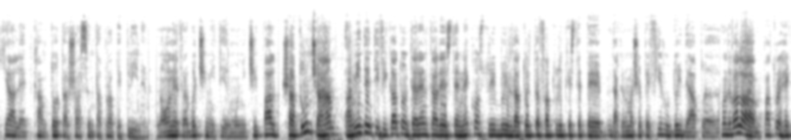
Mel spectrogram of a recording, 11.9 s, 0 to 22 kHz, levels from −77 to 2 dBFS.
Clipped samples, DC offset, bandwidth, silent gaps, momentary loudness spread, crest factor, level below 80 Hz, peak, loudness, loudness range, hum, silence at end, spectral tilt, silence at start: under 0.1%; under 0.1%; 12 kHz; none; 11 LU; 12 dB; -48 dBFS; -8 dBFS; -20 LUFS; 6 LU; none; 0 s; -6.5 dB/octave; 0.05 s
